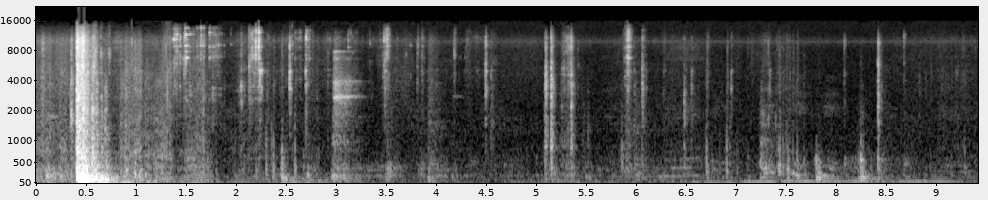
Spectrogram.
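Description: A heavy thump about half a second in, then a bunch of keys jangling and clicking as they are handled at a 1965 Ford Mustang's ignition, in scattered short rattles.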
